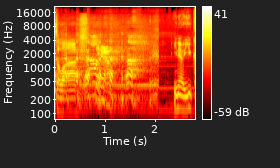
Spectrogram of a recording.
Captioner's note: laughs loudly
